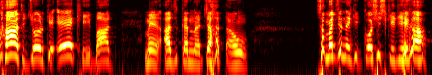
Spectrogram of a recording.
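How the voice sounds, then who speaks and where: A man from Pakistan preaching an impassioned sermon, telling a story with acted voices and shouted climaxes. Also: very high-pitched, no room sound, clean studio sound. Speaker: religious speaker. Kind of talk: impassioned Urdu religious sermon.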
